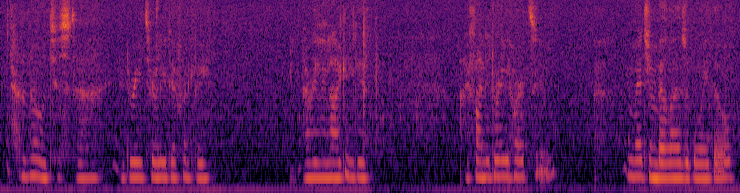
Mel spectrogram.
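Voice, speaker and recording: A soft-spoken woman talks at a high pitch and a moderate pace, her intonation monotone and flat. Long, frequent pauses break her speech, and noticeable background noise is present. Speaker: ASMR creator. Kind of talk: casual talk to camera, ASMR soft speaking. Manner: soft-spoken, relaxed, rambling.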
